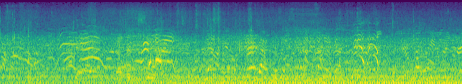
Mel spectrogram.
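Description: A crowd of spectators shouts and cheers in the distance outdoors.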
